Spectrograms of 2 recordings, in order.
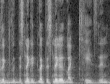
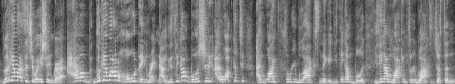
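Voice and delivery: heated threat; 7 semitones higher than usual. Retold or imitated. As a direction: confront him hard over the money. Retelling heated confrontation over money.

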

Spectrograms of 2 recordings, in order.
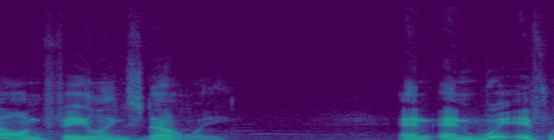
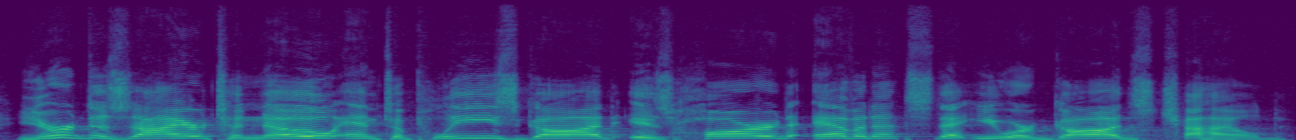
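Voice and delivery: louder, slow, each word weighed; slow emphatic preaching; 4 semitones higher, 7 dB louder, slower than usual. Acted. Pastor assures anxious believers they are God's child, slow and loud. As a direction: land it hard, slowly. Preacher drives point home.

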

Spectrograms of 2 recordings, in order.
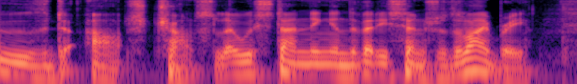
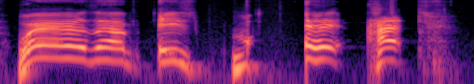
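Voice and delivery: high, loud, broken-up roar; bellow; 5 dB louder than usual. A narrator's reading. Arch-Chancellor demands his hat, bellowing. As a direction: bellow each word in outrage. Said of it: "he bellowed, his voice bouncing off".

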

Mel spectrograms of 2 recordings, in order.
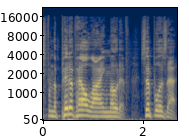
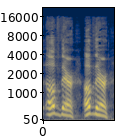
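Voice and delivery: ordinary talk

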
